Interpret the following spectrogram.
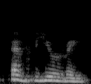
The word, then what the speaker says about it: February: Basically, you're saying February. Yes. Don't go to the most complicated pronunciation. February. No. Yeah, I know it's spelled like that, but no, don't. It's just simple.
